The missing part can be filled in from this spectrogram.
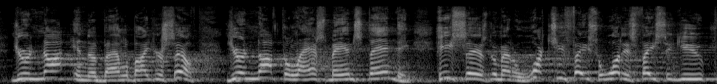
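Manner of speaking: usual speaking voice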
